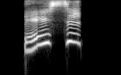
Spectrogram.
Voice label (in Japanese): 「ベース」 中音域 少女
